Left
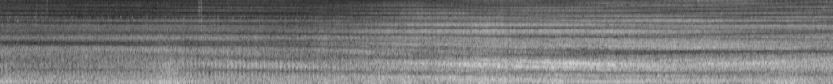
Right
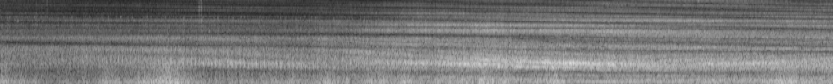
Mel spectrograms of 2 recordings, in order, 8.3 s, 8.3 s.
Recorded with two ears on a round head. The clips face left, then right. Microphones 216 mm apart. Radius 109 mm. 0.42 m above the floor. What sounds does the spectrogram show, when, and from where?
0.0 s a helicopter: 35° left (ahead or behind); by 8.3 s centre (ahead or behind)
